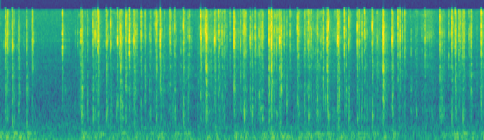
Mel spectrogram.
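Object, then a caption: Plastic laptop keyboard keys. Both hands type continuously with their fingertips on the plastic chiclet keys of an Acer laptop keyboard, seen from the side. The result is a rapid, steady stream of short, dry, bright clicks and taps that stop almost instantly, over a low steady hum.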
